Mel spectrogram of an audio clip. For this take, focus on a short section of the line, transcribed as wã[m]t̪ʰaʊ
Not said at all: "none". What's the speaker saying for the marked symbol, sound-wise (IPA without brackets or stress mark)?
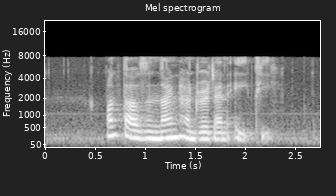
n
